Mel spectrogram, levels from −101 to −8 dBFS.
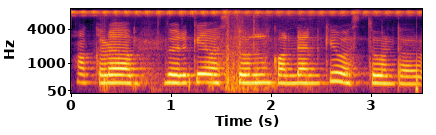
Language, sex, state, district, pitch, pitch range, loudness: Telugu, female, Andhra Pradesh, Srikakulam, 255 Hz, 250-260 Hz, -13 LUFS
